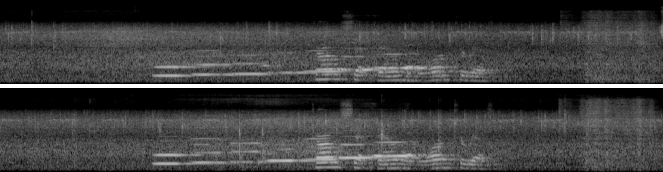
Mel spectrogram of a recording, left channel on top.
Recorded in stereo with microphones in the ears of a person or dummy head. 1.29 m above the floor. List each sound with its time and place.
1.5 s a flute: 75° right (ahead or behind), 3 m
3.1 s a woman speaking: 45° right (ahead or behind), 2.5 m
5.6 s crumpling: 60° right (ahead or behind), 5 m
